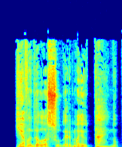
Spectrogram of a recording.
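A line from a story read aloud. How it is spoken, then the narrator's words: Exhausted low whisper. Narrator (Russian): прошептала, понижая голос и в изнеможении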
